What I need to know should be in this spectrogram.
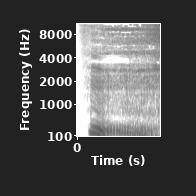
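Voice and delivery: low, falling "hmm" sigh; sighing hum. A narrator's reading. Slothman answering a touchy question, displeased sigh. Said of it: "Ozzy sighed with a frown".

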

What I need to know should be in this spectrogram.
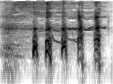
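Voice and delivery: high, breathy run of laughter; merman's mocking laugh. A narrator's reading. Captive merman amused by the needle question, laughing. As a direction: laugh at the very idea. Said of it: "he laughed".

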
